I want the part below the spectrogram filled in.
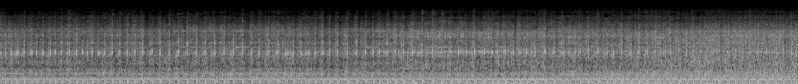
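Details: Free Poulan 2450 chainsaw, 2.3 cu in, 18" bar, reassembled after sitting two weeks, with new hardware installed. A steady, even two-stroke buzz holds throughout with no stumbling or dying. Brought back to life; normal idle.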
